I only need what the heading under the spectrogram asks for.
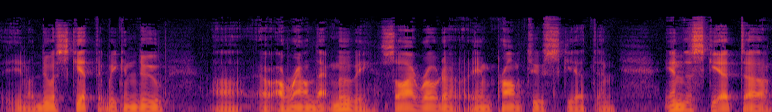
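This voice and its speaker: Older man with a deep, gravelly voice. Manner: rambling, with frequent filler pauses. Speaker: former TV audio engineer. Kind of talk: oral-history storytelling.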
